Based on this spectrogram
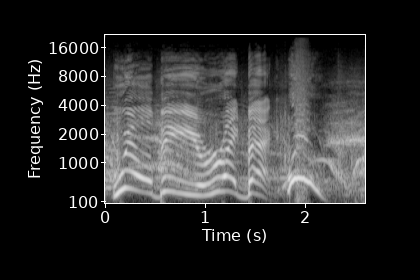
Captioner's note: crowd cheering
